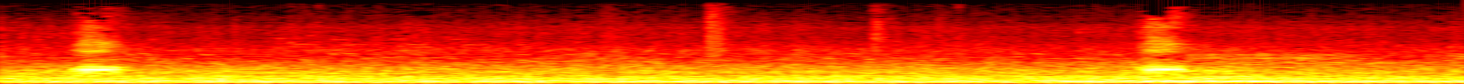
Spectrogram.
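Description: An Indian grey hornbill gives two short, squealing, nasal calls about five seconds apart, over a steady rushing background like wind or distant traffic.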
